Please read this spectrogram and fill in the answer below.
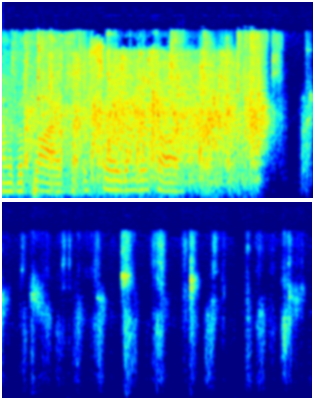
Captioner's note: audience applauds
